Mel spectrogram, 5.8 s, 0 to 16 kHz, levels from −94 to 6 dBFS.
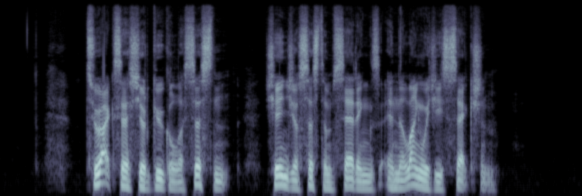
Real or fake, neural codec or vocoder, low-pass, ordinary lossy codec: real; none; 14.4 kHz; none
